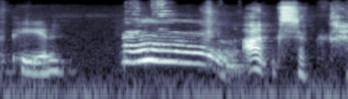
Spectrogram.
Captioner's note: Rosco whining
